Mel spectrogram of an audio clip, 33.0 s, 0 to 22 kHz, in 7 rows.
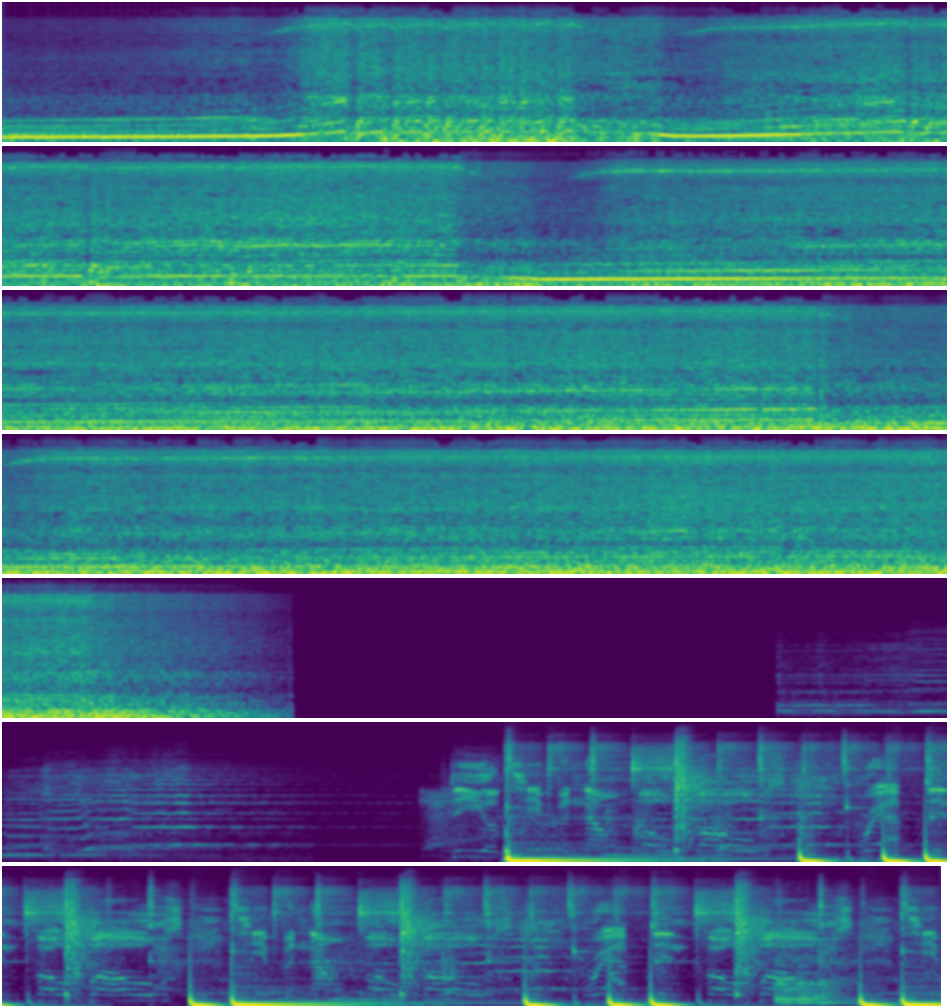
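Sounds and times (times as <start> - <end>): car engine accelerating: 0.0 - 20.2.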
